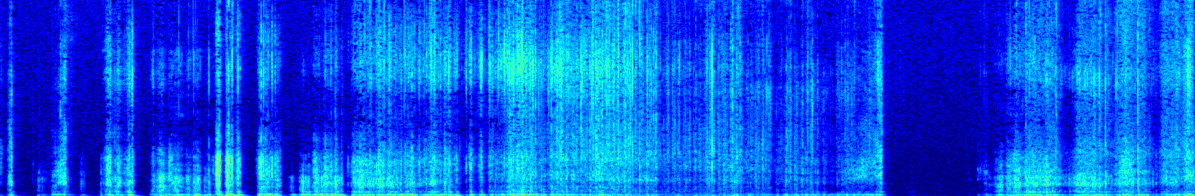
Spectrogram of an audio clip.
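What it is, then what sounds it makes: Foam microphone windscreen being scratched. Fingernails and fingers scratch and rub a black foam windscreen on a Blue Yeti Pro microphone. This produces a dense, muffled, low scratching rumble, with short bursts at the start, then steady continuous rubbing. A brief near-silent pause comes about three-quarters of the way through before the scratching resumes.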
